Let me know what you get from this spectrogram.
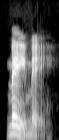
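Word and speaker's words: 妹妹: good younger sister translates as mayay it is pronounced using the following tone let's try and say May May good let's see another one elder brother becomes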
